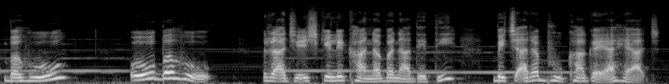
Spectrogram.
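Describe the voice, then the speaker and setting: A woman voicing a poor, gentle old mother-in-law in a story, plaintive and drawn-out. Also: deep voice, animated, music in the background. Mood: pleading.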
